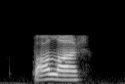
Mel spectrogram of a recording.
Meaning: 1. abscess 2. tubercle 3. tuber
- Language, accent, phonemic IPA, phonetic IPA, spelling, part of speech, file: Armenian, Eastern Armenian, /pɑˈlɑɾ/, [pɑlɑ́ɾ], պալար, noun, Hy-պալար.ogg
